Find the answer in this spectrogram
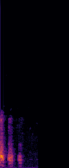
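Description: Grey francolin female: three quick, harsh, mid-pitched notes over about a third of a second, each a little lower and softer than the last, then silence.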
